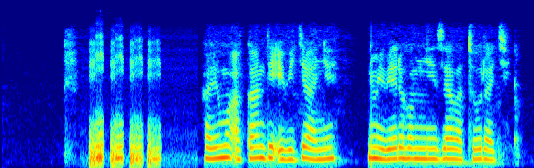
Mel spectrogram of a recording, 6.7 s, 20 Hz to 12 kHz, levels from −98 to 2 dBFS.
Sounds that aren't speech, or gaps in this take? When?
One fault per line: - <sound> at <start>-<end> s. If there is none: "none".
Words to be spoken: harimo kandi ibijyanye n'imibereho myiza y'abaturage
- laugh at 1.1-2.0 s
